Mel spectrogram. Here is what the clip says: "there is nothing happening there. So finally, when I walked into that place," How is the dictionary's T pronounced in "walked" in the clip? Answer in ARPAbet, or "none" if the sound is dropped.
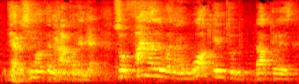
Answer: none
